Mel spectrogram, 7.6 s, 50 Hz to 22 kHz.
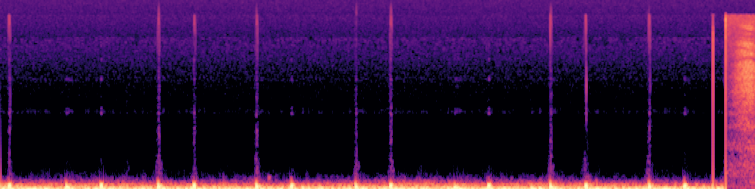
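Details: Cardiac auscultation teaching demonstration over valve auscultation foci: steady low heart thumps, regular rhythm, about 60 a minute; normal heart sounds.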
